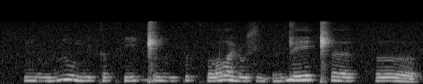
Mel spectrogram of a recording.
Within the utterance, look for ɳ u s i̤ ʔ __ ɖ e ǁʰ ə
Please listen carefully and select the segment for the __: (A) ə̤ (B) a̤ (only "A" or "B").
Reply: A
